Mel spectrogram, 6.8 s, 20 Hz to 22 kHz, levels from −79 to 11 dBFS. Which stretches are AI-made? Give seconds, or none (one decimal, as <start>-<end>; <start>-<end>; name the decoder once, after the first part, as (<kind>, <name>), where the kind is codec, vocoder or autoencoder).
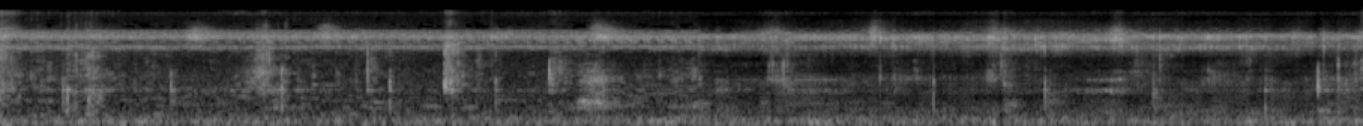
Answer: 3.5-6.8 (codec, SNAC)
